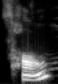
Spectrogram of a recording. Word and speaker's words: 从: We pronounce it 从.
